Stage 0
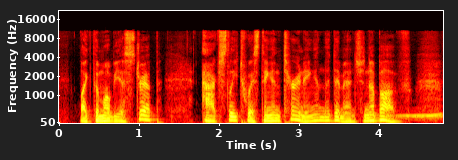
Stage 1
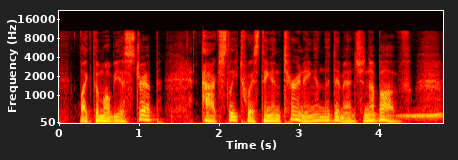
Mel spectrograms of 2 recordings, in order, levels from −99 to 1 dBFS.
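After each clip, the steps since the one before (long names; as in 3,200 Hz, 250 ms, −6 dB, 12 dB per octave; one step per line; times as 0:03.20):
downward compressor 1.5 to 1, threshold −42 dBFS, peak gain reduction 10 dB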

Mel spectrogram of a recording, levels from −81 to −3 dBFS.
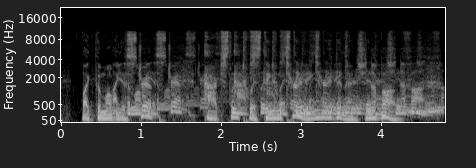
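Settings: low-pass filter 9,400 Hz 12 dB per octave
on a send: echo with shifted repeats 367 ms, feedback 36%, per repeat +130 Hz, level −3.5 dB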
